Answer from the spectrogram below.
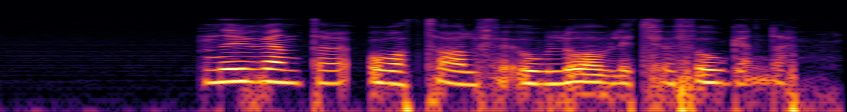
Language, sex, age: Swedish, female, 22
